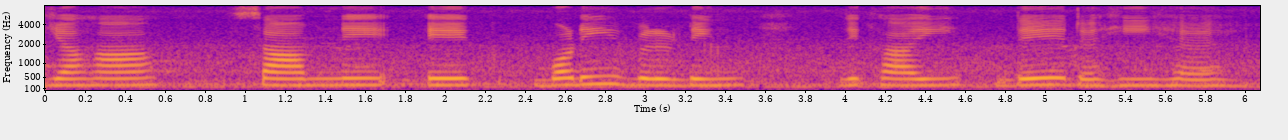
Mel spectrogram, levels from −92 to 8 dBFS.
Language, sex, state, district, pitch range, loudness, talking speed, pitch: Hindi, female, Haryana, Jhajjar, 225-235 Hz, -17 LUFS, 90 wpm, 230 Hz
